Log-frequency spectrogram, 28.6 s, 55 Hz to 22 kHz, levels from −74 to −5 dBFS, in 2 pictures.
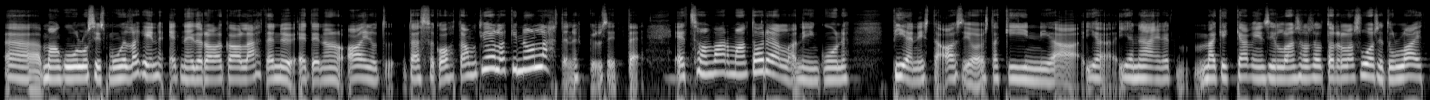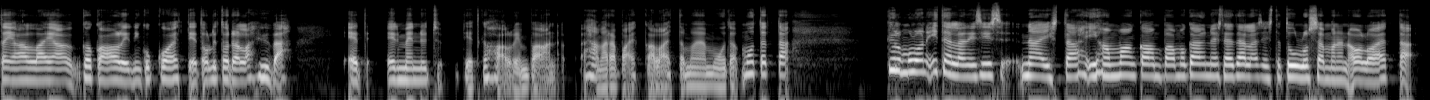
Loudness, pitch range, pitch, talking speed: -21 LUFS, 195-235 Hz, 210 Hz, 175 wpm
